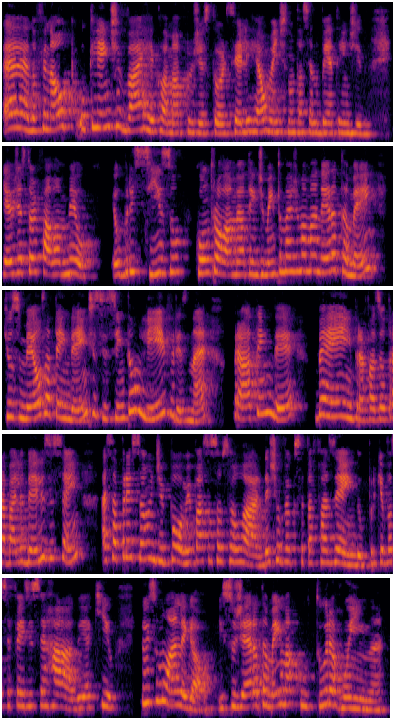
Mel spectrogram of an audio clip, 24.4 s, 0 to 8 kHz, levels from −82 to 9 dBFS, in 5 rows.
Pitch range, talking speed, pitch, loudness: 245-315 Hz, 215 wpm, 275 Hz, -20 LUFS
